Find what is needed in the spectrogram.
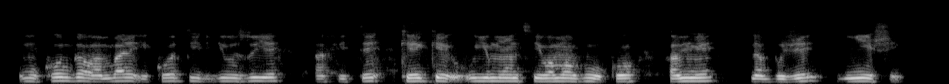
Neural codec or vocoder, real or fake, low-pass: codec, 16 kHz, 8 kbps, FunCodec, trained on Chinese and English, 25 frames a second; fake; 7.2 kHz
